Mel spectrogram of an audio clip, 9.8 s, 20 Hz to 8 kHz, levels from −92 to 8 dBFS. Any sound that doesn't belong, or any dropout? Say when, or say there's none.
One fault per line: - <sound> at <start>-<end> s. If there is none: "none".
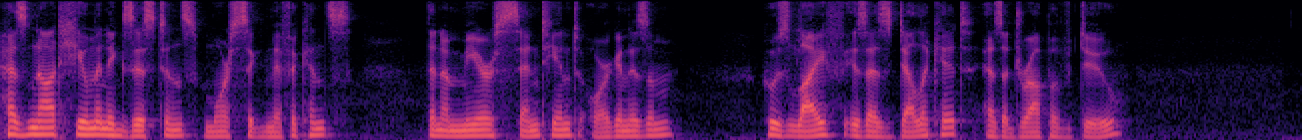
none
